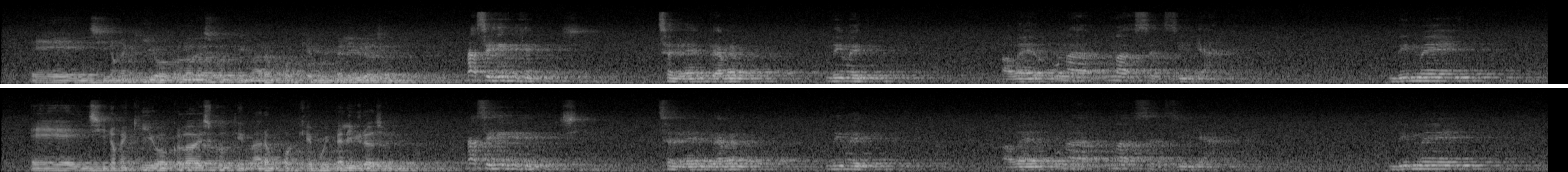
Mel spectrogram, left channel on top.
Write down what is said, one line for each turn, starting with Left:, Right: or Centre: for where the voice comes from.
Right: eh, y si no me equivoco lo descontinuaron porque muy peligroso.
Left: Ah, sí. <laughs>
Right: Sí.
Left: Excelente. A ver, dime, a ver, una, una sencilla. Dime,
